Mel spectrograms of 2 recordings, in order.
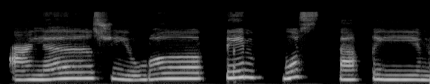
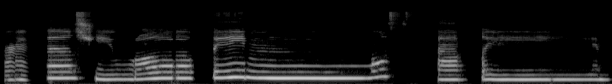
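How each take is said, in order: First: The m sound is short without a nasal hum. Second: The m sound is held long with nasal hum. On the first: The speaker calls it wrong. "itu salah" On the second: The speaker calls it right. "Ditekan dua harokat dengan suara de dengung"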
